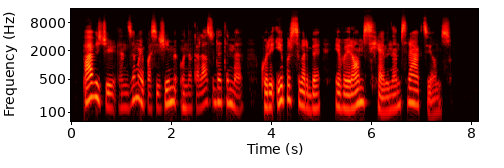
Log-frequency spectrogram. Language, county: Lithuanian, Kaunas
